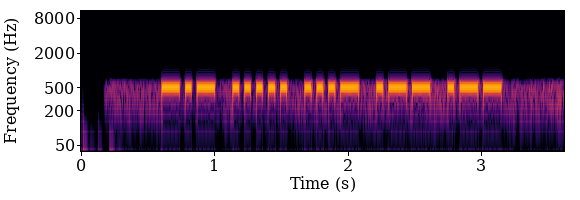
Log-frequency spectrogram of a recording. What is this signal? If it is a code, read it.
Morse code, heard as a keyed tone, about 27 wpm, 520 Hz. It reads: K5VWW
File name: 2016 JAN CW NAQP / 2016 Jan naqp k5ot - 0-8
